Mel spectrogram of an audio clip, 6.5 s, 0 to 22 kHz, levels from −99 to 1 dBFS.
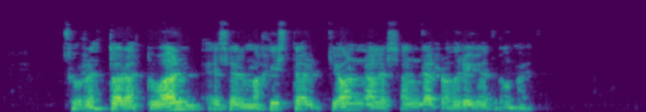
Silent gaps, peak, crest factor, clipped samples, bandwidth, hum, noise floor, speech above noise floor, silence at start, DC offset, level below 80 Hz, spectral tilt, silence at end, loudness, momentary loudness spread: none; -2 dBFS; 22 dB; under 0.1%; 9.4 kHz; none; under -90 dBFS; over 66 dB; 0.65 s; under 0.1%; -64 dBFS; -6.5 dB/octave; 1.15 s; -24 LUFS; 15 LU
